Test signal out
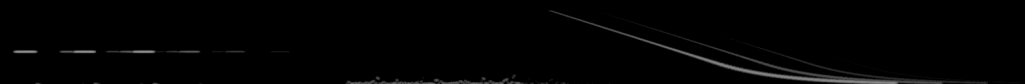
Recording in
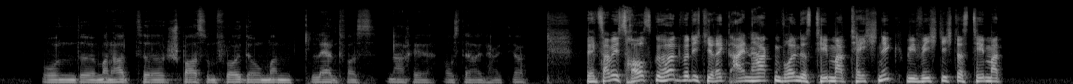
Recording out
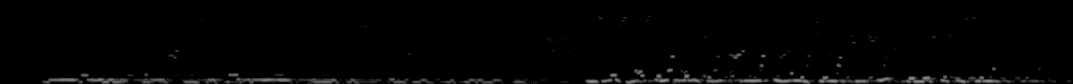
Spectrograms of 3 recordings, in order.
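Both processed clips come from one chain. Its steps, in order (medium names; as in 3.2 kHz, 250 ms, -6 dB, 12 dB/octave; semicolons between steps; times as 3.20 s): one-sided clip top -22.5 dBFS; loudest bins only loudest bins 1; feedback delay 456 ms, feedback 30%, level -17 dB; trim -6.5 dB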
